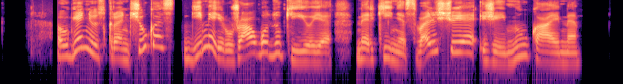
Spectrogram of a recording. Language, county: Lithuanian, Panevėžys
